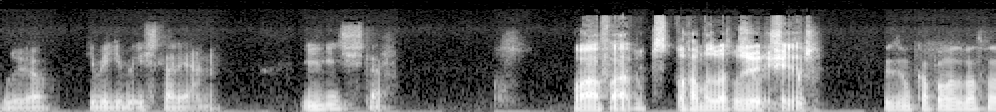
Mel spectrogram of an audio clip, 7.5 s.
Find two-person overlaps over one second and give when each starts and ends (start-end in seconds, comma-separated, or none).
none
